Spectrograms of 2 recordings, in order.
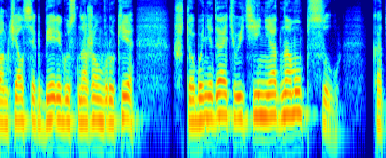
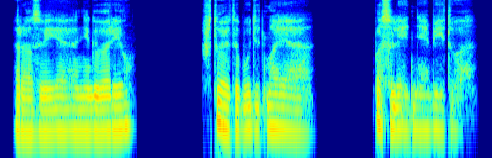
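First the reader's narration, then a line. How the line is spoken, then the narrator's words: Whisper. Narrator (Russian): прошептал Акелла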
